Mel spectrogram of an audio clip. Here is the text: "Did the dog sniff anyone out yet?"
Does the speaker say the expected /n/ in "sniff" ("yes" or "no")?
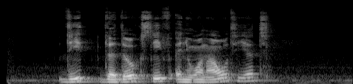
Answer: no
